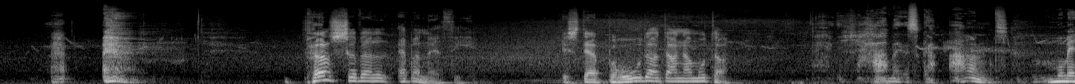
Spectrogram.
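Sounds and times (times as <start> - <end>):
man clearing his throat heavily: 0.5 - 1.8
speech: 3.1 - 4.8, 5.6 - 7.4, 8.5 - 10.7.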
